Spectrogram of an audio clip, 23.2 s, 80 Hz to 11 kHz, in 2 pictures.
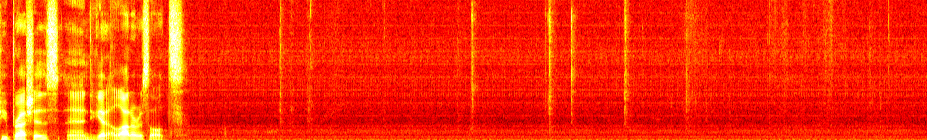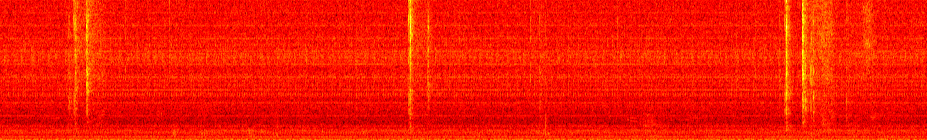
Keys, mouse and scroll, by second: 1.8-3.2 drag, 6.8 click, 7.6 click, 12.4 click, 12.5 click, 15.4 click, 15.8 click, 16.1-16.5 click, 16.6 click, 19.3 click, 19.4 click, 19.6 click, 19.7 click, 21.0-21.4 click, 21.1 click.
